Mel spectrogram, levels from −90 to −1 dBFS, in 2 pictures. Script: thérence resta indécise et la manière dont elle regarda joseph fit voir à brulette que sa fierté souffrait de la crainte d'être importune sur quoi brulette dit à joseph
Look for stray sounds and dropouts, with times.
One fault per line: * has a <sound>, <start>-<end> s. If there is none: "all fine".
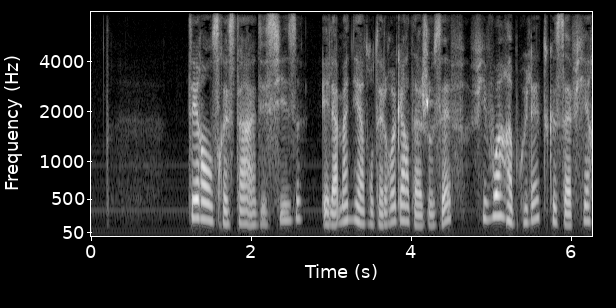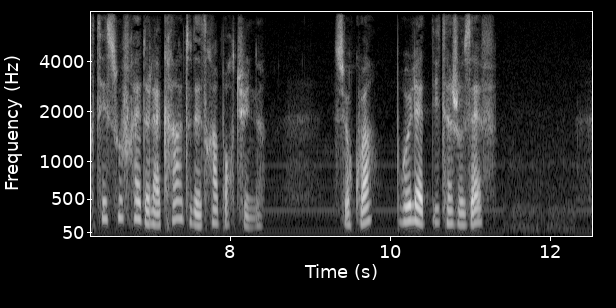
all fine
